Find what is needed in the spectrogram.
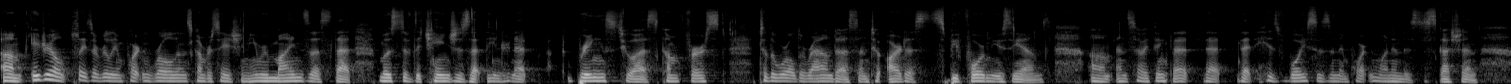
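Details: Adult woman speaking; normal speech.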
